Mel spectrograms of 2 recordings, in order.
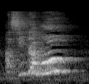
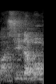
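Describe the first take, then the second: First: The voice is pitched very high. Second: The voice is pitched very low. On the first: "tô falando super alto. É agudo" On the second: "Assim tô falando bem baixo"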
